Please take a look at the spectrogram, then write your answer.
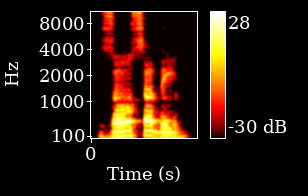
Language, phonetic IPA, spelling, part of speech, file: Russian, [zɐɐˈsadɨ], зоосады, noun, Ru-зоосады.ogg
- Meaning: nominative/accusative plural of зооса́д (zoosád)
